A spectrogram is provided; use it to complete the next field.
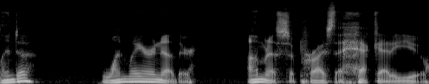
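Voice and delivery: ominous, foreboding, sinister delivery. Retelling a line from Ted the puppy to Linda: imitating Ted the puppy's sinister line. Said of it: "and he says it just like this".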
